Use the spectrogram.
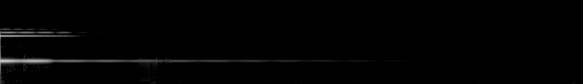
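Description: From start to finish, a noise suppressor applied to music or sounds is treating steady content as noise: onsets pass, but held sound and decaying tails are pulled down by roughly 20 dB, so the level pumps and thins. Unlike a slow limiter, the dips follow sustain, not loudness.

From 1.39 to 1.72 s the sound collapses into a rigid, metallic buzz at 93.8 Hz, the robotic sound from repeated short buffers. Audio was likely arriving too seldom, so a fragment of about 10.7 ms was looped over essentially the whole stretch while the real material was skipped. Its fixed pitch sets it apart from a stutter or a dropout.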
